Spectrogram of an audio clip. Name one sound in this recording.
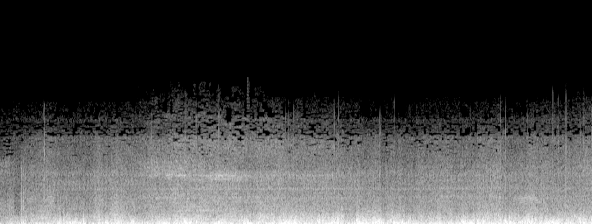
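A motorcycle engine hums steadily at speed.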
